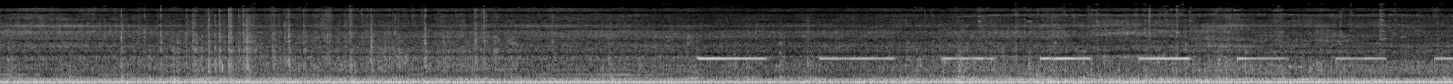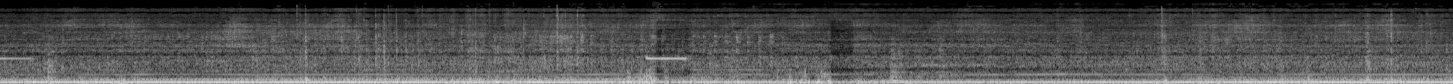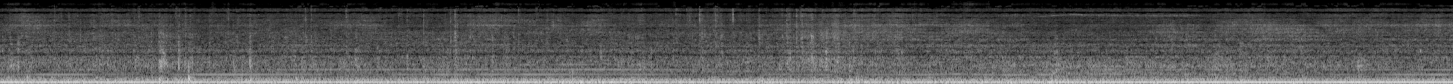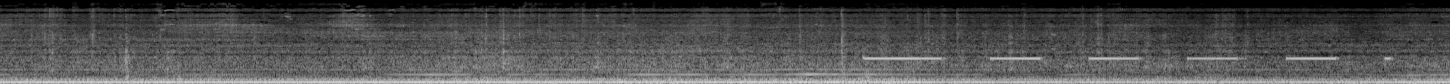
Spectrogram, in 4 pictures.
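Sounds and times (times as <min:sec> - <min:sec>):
excavator diesel engine running: 0:00.0 - 0:58.0
reversing alarm beeping: 0:07.0 - 0:15.1, 0:21.0 - 0:21.6, 0:52.2 - 0:57.8.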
